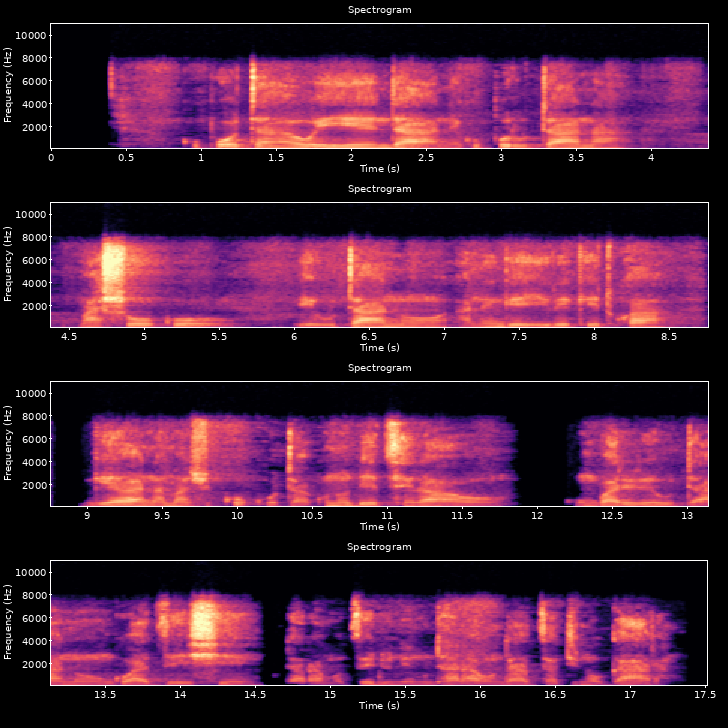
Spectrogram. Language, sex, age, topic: Ndau, male, 36-49, health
